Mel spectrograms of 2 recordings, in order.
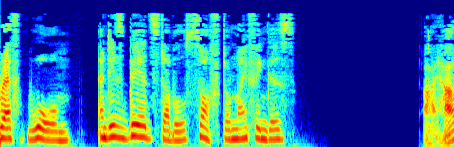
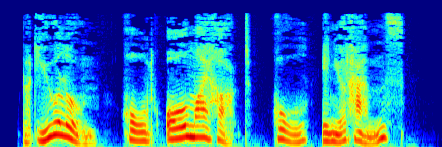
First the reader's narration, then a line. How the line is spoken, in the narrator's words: he said softly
